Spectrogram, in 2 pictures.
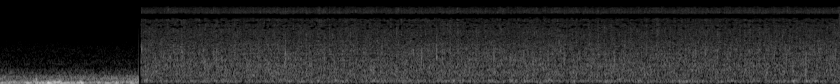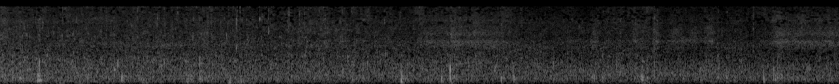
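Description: Low wind rumble for about the first second and a half, then a sudden cut to a river running steadily, with a few faint taps near the end.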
